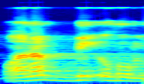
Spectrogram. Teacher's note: حمزہ ساکنہ ہے تو جھٹکا لگے گا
